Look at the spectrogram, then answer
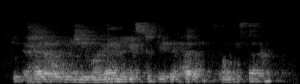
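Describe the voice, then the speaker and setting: Speaking with an American accent, a man keeps a medium pitch and fairly even intonation amid audible room echo. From US Midwest. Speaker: pastor and community organizer. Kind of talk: workshop presentation. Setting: church hall with audience, no air conditioning.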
